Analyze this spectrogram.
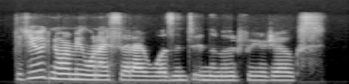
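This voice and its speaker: A woman's put-on character voice, raspy and medium in pitch, delivered at a fairly quick pace. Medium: read story. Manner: grumbling, irritable.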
